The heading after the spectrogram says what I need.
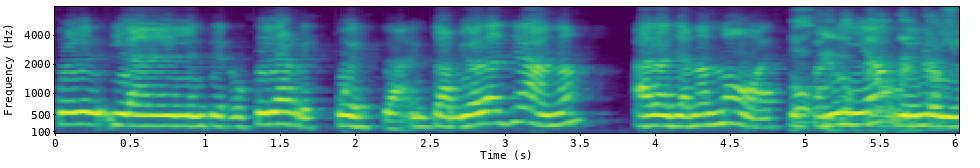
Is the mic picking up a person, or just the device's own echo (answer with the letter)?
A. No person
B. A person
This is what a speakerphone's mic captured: B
